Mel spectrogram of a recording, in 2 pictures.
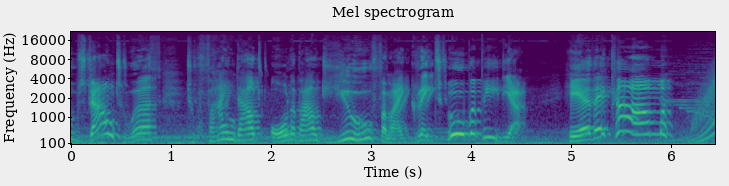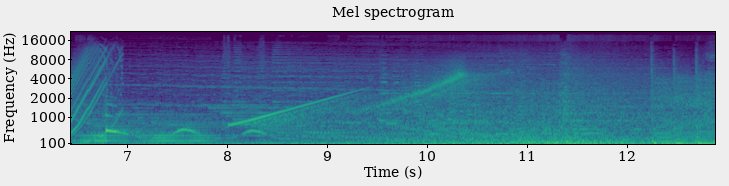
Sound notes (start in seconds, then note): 6.0 soft zap; 9.9 upbeat music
